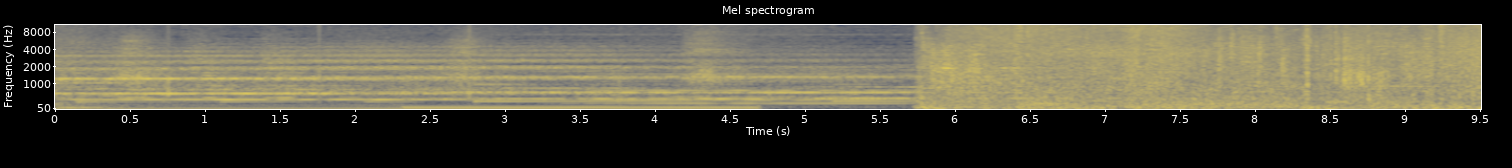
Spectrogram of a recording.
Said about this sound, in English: Right there at the exact moment of the explosion, we see Elvis going to throw his arm up and then a shot of Hitler's hand over the crowd.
